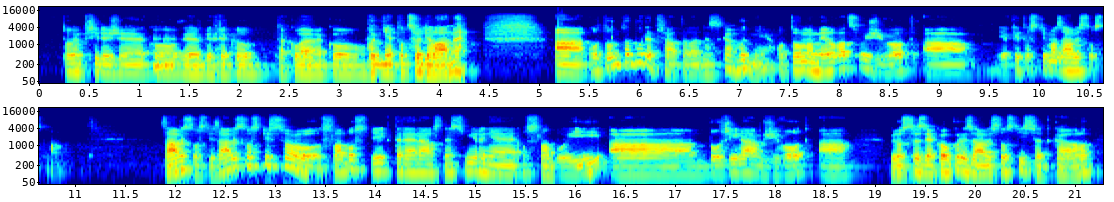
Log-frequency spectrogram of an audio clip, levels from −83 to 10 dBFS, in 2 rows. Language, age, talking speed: Czech, 40-59, 150 wpm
